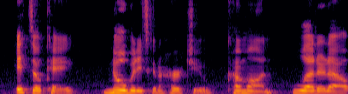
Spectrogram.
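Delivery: flat, dead-level monotone voice with no inflection anywhere. Retelling how a policewoman spoke to a harassment victim: monotone policewoman voice. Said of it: "who just so monotone goes".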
